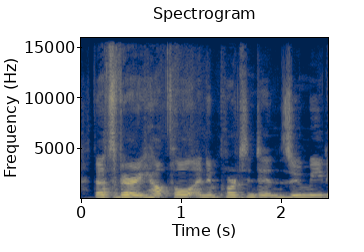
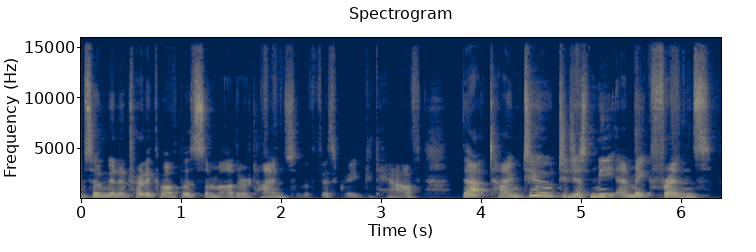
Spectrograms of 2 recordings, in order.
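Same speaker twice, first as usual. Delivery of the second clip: plain reading voice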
